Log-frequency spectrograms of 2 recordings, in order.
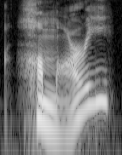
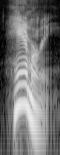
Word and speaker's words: Hamari: and I know that the man pronounces his name like Hammer like Hamry his name is Adam Hamry not hamari and all I can think of is that I just thought maybe it's you know it's spelled like compari so maybe that's how it's pronounced I don't know I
